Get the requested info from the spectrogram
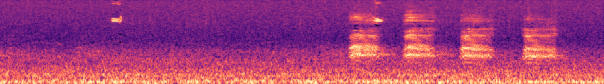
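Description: A bird calling four times in harsh, even calls about half a second apart, over a steady low background rumble. A faint high chirp comes about a second in.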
